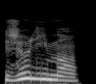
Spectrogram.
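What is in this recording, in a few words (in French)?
"joliment", French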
